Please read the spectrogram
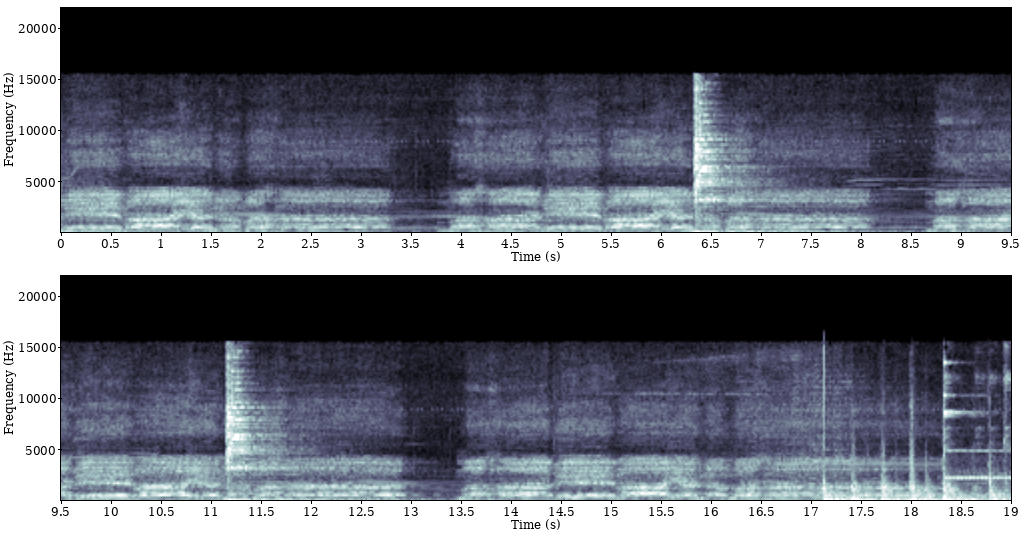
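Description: A chanted mantra with musical backing, sung in long sustained phrases of about five seconds with short breaks between them. A deep low boom opens a new phrase about every five seconds.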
